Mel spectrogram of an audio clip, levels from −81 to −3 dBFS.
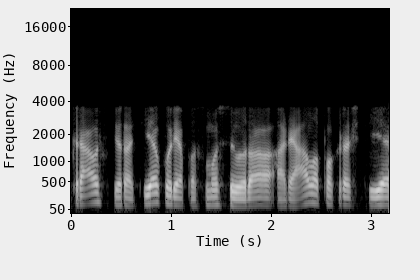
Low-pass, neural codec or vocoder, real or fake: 3.6 kHz; codec, 24 kHz, 3.1 kbps, DualCodec; fake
